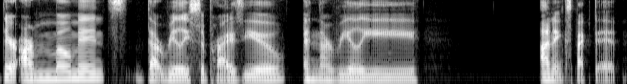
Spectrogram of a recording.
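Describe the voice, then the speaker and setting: A woman's voice: sits low, fairly even intonation, takes it slowly, dark tone, smooth, no room sound, studio quality. A woman co-hosting a casual book podcast, speaking in an enthusiastic, effusive way. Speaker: podcast co-host.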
